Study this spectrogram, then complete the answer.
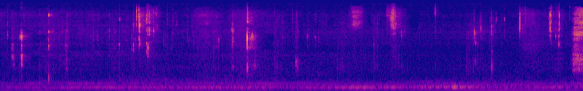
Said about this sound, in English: Sorry, I'm eating cookies.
